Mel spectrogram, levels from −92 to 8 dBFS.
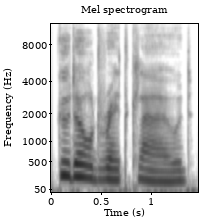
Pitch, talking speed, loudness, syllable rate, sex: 185 Hz, 165 wpm, -18 LUFS, 3.0 syllables/s, female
